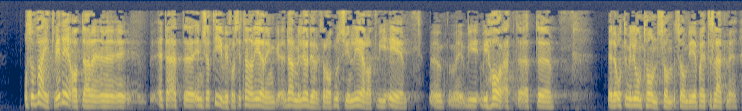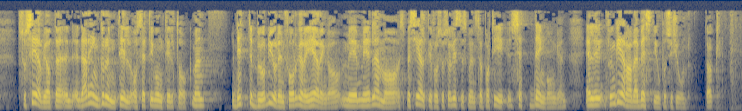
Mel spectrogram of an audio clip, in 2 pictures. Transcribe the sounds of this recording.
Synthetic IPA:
ɔsɔʋæɪt̪ʋɪd̪ɛʔɑt̪̚d̪ɛæɾ | ɛt̪ːəɾæɪt̪ɪnɪsɪɑt̪ʰiːʋɪfɔɾɔsɪt̪ːəæɪnɾɛjeːɾɪŋd̪æɾmɪljøːd̪ɪɾɛkt̪ʊɾɑːt̪nuːsyːnlɪeːɾəɑt̪ʋɪʔɛ | ʋɪʋɪɦɑɾæ̰t̪æt̪ | ɛd̪ɛɔt̪ːəmɪljuːnt̪ʰɔnːsɔmsɔmʋɪɛɾpɔɛːt̪ːəslæpmɛ̰ | sɔseːɾʋɪɑt̪d̪ɛæɾɪnɡɾʉnːt̪ʰɪlɔsɛt̪ːəɪɡɔŋt̪ʰɪlt̪ʰɑːkmɛn | d̪ɛt̪ːəbʉɾd̪əjʊd̪ɛnfɔɾɡəɾɛjeːɾɪŋɑmɛmeːd̪lɛmːəspɛsɪɛlt̪ɪfɾoːsʊsɪɑlɪst̪ɪskʋɛnst̪ɾəɾpɑɾt̪ʰiːsɛt̪ːd̪ɛnɡɔŋɡə̰nɛlːəɾfʉŋɡeːɾəɾd̪æɪbɛst̪ɪʊpʊsɪʂuːn | t̪ʰɑk

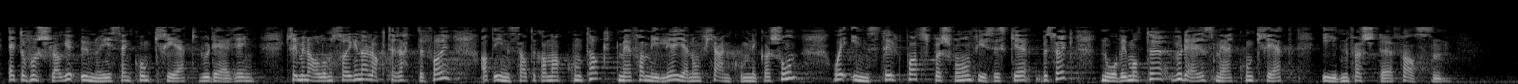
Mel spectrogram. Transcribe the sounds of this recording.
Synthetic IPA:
ɛt̪ːəɾfɔʂɭɑːɡəʔʉnːəɾjiːsæɪnkʰʊŋkʰɾeːt̪ʋʉɖeːɾɪŋkʰɾɪmɪnɑːlɔmsɔɾɡənhæɭɑkt̪ʰːɪlɾɛt̪ːəfɔɾʔɑt̪ɪnsɑt̪ːəkʰɑnhɑːkʰʊnt̪ʰɑkt̪mɛfɑmiːlɪəjɛnːɔmfjæːɳkʰʊmʉnɪkɑʂuːnɔæʔɪnst̪ɪlt̪pʰɔɑt̪spœʂmoːləɔmfyːsɪskəbəsøːknɔʋɪmɔt̪ːəʋʉɖeːɾəsmeːɾkʰʊŋkʰɾeːt̪ɪd̪ɛnfœʂʈəfɑːsn̩

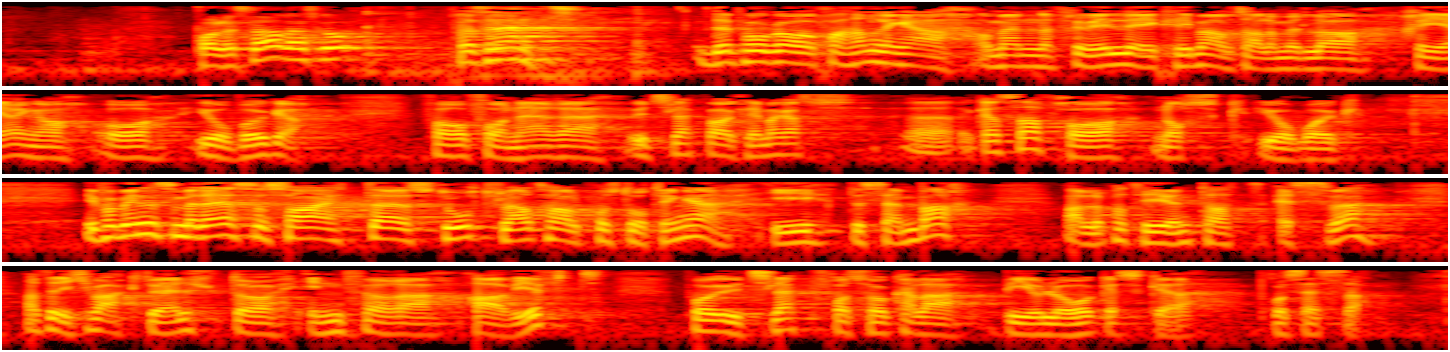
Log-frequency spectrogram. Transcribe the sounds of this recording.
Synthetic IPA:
pʰɔləst̪ɑʋɛsɡuːpʰʁɛsɪd̪ɛnt̪ | d̪ɛpʰoːɡoːʁfɔʁɦɑnd̪lɪŋəʁɔ̰mɛnfʁɪʋɪlːɪkʰliːmɑɑːʋt̪ʰɑːləmɛd̪lɔʁɛjeːʁɪŋəʁɔjuːʁbʁʉːkəʁ | fɔʁɔfoːneːʁəʉ̰ːt̪slɛpːəɑkʰliːmɑɡɑs | ɡ̥ɑsəʁfʁɔnɔʁskjṵːʁbʁʉːk | ɪfɔʁbɪnəlsəmɛd̪ɛsɔsɑːɛt̪st̪uːʁt̪fleːʁt̪ʰɑːlpʰɔst̪uːʁt̪ʰɪŋːəɪd̪̥ɛsɛmbəʁ | ɑlːəpʰɑʁt̪ʰiːəʉnt̪ʰɑt̪ɛsʋeːʔɑ̰t̪̚d̪ɛɪçːəʋɑʁɑkt̪ʉɛlt̪ɔɪnføːʁəɑːʋjɪft̪ | pʰɔʉːt̪slɛpːfʁɔsoːkʰɑlːɑb̥ɪʊloːɡɪskə̰pʰʁʊsɛsːə̰ʁ

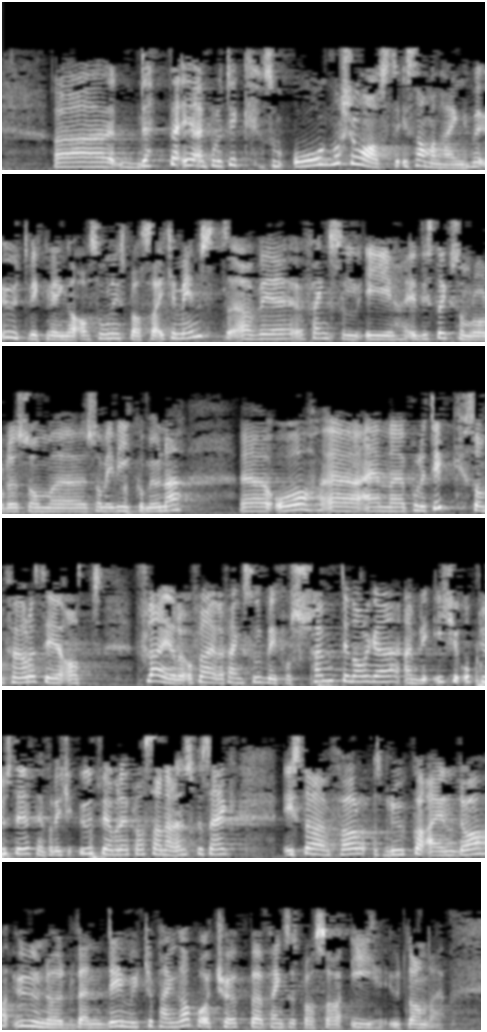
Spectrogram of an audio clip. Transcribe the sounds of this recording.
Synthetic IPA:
d̪ɛt̪ːəʔæɾæɪnpʰʊlɪt̪ʰɪkːsɔmoːɡəmɔʂʊɑlst̪ɪsɑmːɑnhɛŋːmɛʔʉːt̪ʰʋɪklɪŋɑʔɑ̰ʋsuːnɪŋspʰlɑsɑɪçːəmɪnst̪ʋɛfɛŋsəl̩ɪ̰d̪ɪst̪ɾɪk̚t̪sɔmɾoːd̪əsɔmsɔmɪʋɪkʰʊmʉːnə | ʔɔ | æ̰ɪnpʰʊlɪt̪ʰɪkːsɔmføːɾət̪ʰɪlʔɑt̪ | flæɪɾəʔɔ̰flæɪɾəfɛŋsəl̩blɪɾfɔʂœmt̪ɪnɔɾɡəæ̰nblɪɾʔɪçːəʔɔpjʉst̪eːt̪æɪnfɔɾɪçəʉːt̪ʰʋɪɾʋəd̪æɪpʰlɑsːɑnɛnœnskəseɡ | ʔɪst̪eːd̪ənfɔɾbɾʉːkəɾʔæ̰ɪnd̪ɔʉnœd̪ʋɛnd̪ɪmʏçəpʰɛŋːəɾpʰɔɔçøːpəfɛŋsəlspʰlɑsɑɾɪʉ̰ːt̪ʰlɑnd̪ə̰

